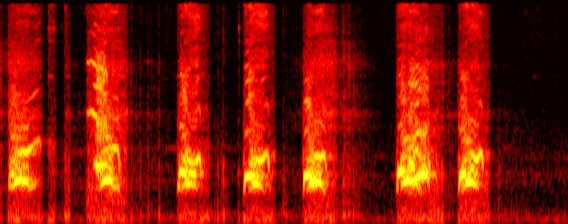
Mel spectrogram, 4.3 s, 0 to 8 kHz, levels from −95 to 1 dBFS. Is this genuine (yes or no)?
yes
